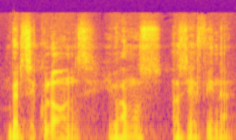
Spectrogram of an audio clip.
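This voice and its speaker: A man preaching a sermon as pastor, posing questions to the congregation and slowing down for emphatic repetitions. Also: low voice, a little mellow, slightly rough. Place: church hall. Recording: reverberant church hall.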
